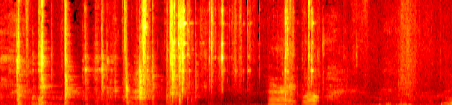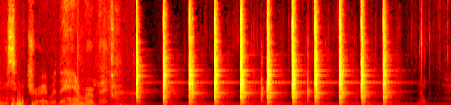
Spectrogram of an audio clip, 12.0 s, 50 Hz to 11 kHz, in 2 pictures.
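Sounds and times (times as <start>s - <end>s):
hammer striking metal: 7.8s - 11.5s.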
